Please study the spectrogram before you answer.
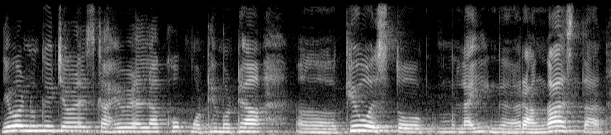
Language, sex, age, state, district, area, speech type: Marathi, female, 60+, Maharashtra, Pune, urban, spontaneous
